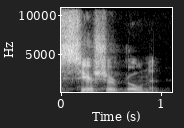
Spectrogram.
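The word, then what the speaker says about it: Saoirse Ronan: because I can never actually remember how to pronounce it right sery Ronan her name is sea Ronin right and her first name her first name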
